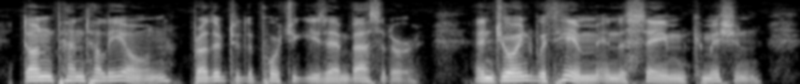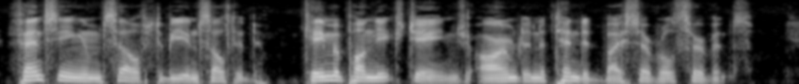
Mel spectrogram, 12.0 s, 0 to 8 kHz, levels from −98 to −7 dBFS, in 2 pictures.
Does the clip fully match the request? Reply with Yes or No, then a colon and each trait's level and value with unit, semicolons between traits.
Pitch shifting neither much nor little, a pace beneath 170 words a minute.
Yes: average, 4.2 semitones; average, 150 wpm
